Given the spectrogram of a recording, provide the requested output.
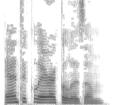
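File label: "anticlericalism", English, British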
